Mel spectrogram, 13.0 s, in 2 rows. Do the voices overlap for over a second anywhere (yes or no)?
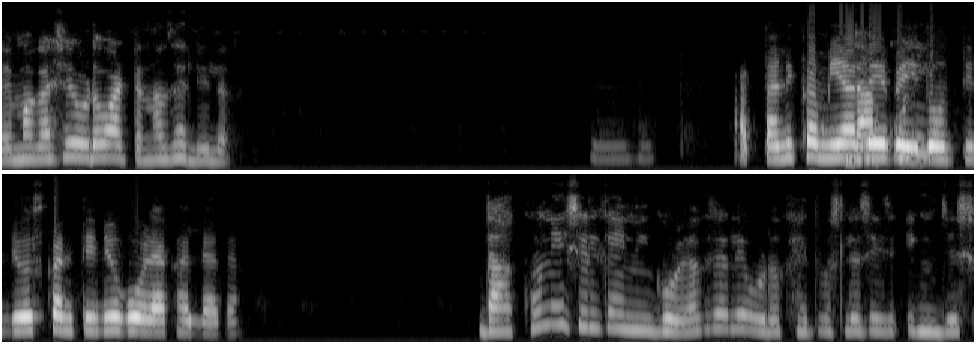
no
